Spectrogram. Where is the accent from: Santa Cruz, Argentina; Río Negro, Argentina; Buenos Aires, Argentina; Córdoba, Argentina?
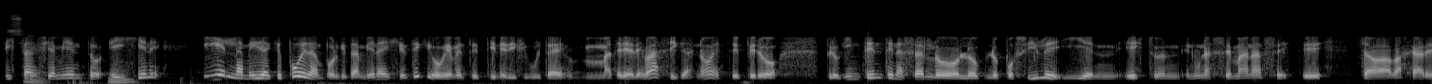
Buenos Aires, Argentina; ustedes están en la provincia de Buenos Aires, lo viven más cercanamente que los que somos capitalinos.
